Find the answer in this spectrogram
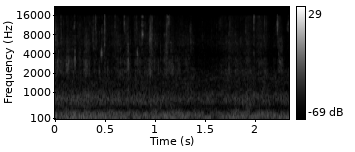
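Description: Faint, scattered crunching and ticking of small dogs' paws and footsteps on loose gravel.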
